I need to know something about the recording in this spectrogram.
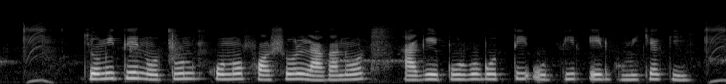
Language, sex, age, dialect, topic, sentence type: Bengali, female, 18-24, Rajbangshi, agriculture, question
